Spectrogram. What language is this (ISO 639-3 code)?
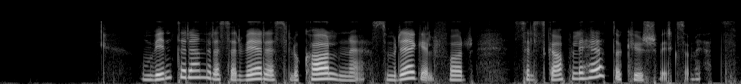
nor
